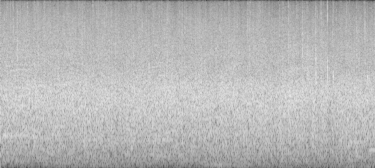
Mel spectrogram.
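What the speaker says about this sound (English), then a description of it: "The crowd erupts here at the Ali Pali" A packed crowd at the Masters snooker at Alexandra Palace bursts into sustained, loud applause, a dense unbroken roar of clapping filling the hall.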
